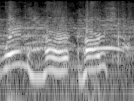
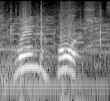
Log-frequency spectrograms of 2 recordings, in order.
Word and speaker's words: Windhorst: Stepping into the box for the Fannin Rebels, we got number 3, Noah Windhurst. Is that how you pronounce it? Windhorst.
